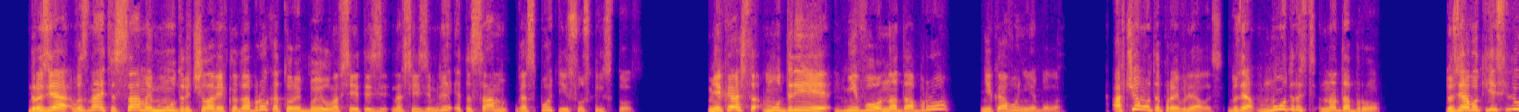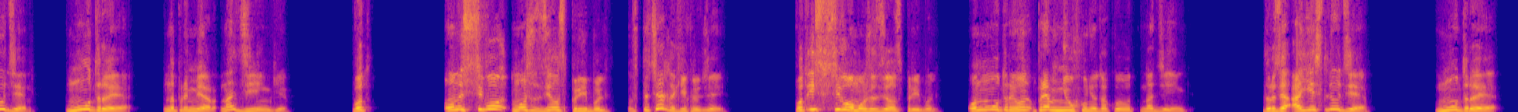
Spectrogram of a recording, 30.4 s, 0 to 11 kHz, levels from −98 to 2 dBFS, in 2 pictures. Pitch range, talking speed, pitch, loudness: 190-265 Hz, 155 wpm, 225 Hz, -19 LUFS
